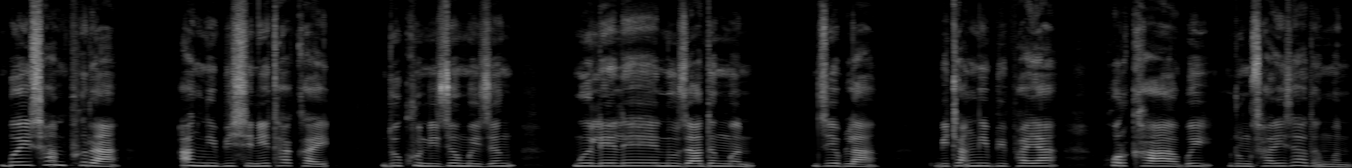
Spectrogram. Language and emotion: Bodo, sad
